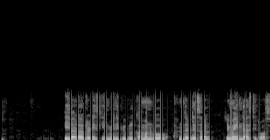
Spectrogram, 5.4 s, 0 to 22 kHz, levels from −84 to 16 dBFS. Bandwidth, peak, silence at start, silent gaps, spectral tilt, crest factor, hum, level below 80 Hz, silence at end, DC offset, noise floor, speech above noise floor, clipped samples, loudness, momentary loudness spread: 7.8 kHz; -2 dBFS; 0.05 s; none; -6.5 dB/octave; 16 dB; none; -46 dBFS; 0 s; under 0.1%; -70 dBFS; 53 dB; under 0.1%; -18 LUFS; 8 LU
